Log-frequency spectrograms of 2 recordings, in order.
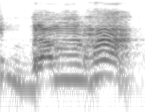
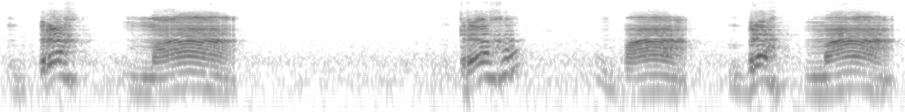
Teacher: अब कभी-कभी ब्रह्मा ऐसा बोल देते हैं। ब्रह्मा पहले म का उच्चारण करते हैं। फिर ह का उच्चारण करते हैं। लेकिन ऐसा करना अशुद्ध है।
